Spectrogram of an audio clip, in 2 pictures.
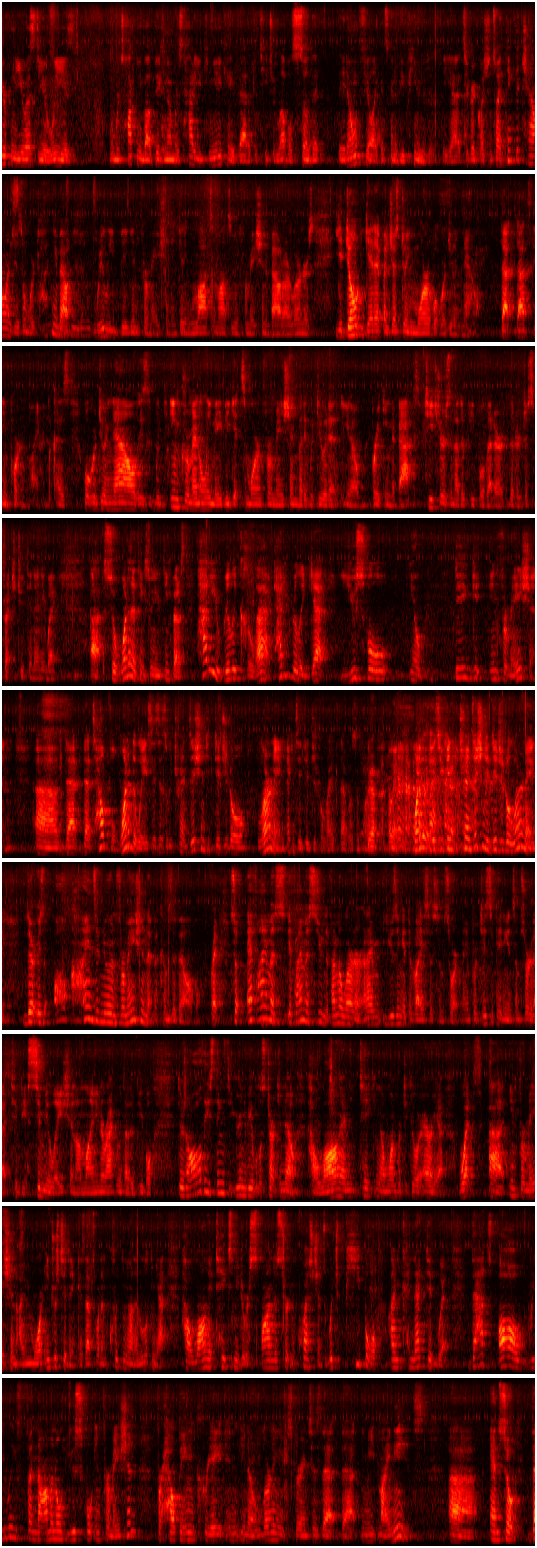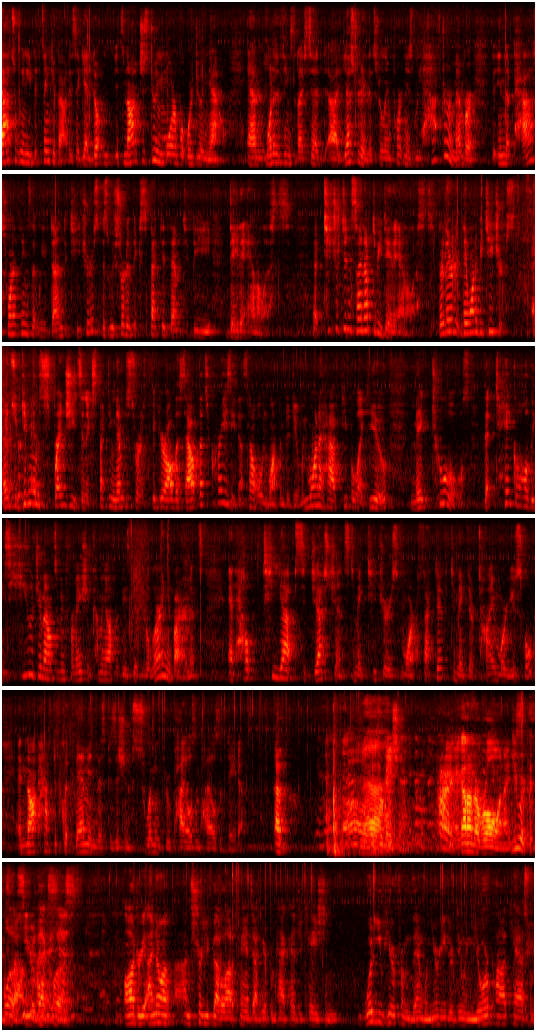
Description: sxswedu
